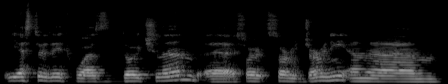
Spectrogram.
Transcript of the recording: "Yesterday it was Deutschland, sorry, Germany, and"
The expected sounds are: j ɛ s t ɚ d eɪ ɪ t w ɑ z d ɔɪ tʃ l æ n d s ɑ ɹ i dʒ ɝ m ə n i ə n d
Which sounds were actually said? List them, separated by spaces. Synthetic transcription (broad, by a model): j ɛ s t ɚ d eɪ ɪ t w ɑ z d ɔɪ tʃ l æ n d s ɑ ɹ i dʒ ɝ m ə n i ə n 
